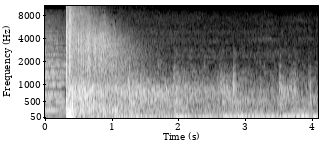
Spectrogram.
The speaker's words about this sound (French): Il tire.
